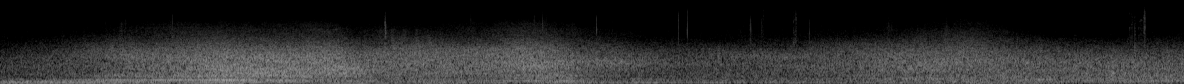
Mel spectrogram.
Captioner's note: cars whirring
